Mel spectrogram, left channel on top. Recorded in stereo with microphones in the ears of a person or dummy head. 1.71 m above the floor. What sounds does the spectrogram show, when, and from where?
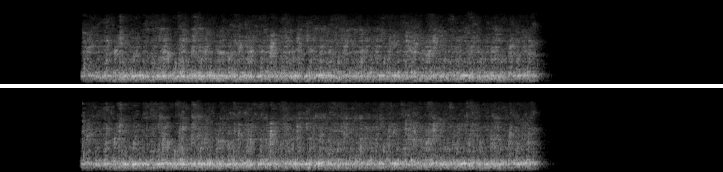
0.8 s boiling: 30° right (ahead or behind), 0.7 m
